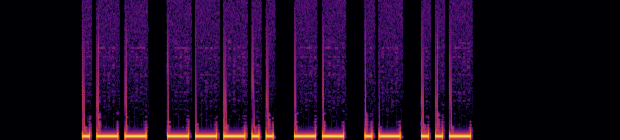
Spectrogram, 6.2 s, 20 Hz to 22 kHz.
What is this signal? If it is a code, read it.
Morse code, heard as a keyed tone, about 17 wpm, 700 Hz. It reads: W8MAU
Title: USA Call Signs - 5 Characters - 3x Character Spacing - 17wpm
